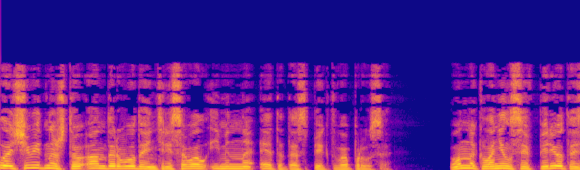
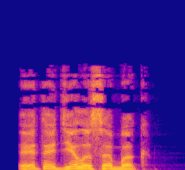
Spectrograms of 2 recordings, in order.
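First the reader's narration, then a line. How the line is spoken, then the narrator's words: Indifferent announcement. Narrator (Russian): безразличным голосом оповестил Уилсон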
